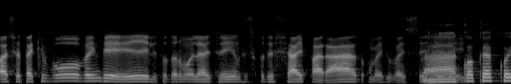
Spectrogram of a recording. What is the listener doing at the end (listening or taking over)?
taking over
